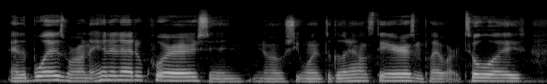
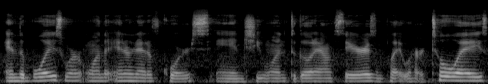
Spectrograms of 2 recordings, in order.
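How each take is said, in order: First: It imitates Donald's rambling way of speaking. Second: It is read plainly in the speaker's own voice.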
